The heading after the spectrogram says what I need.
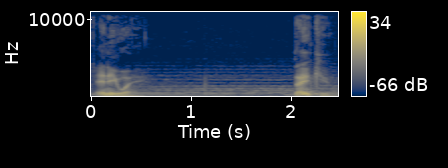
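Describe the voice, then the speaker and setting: A man's voice: on the high side, expressive, takes it slowly, faint music behind. A man acting a courteous, commanding castle lord in a dramatic game cutscene, grave and concerned. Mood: sympathetic.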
